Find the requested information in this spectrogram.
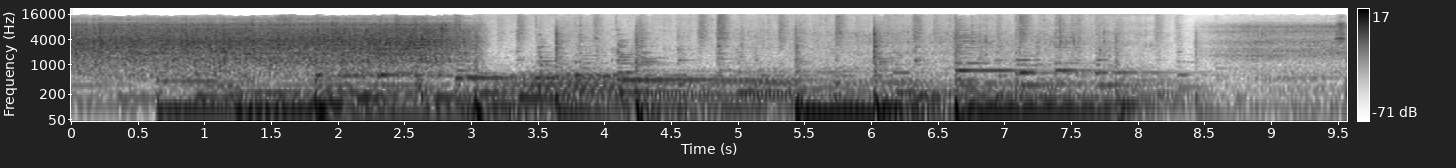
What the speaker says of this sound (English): Well, it's still raining, but it makes it very pretty. It's a nice waterfall down onto the Red Road.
